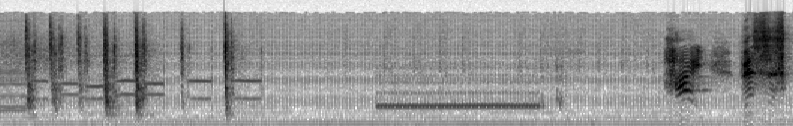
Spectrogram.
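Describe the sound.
A telephone number is dialed on a speakerphone: a quick run of short touch-tone beeps, then a single steady tone, followed by a voice.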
